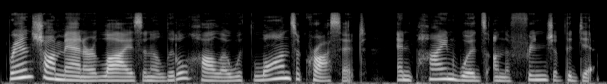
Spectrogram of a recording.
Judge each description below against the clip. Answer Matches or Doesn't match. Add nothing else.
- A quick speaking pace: Doesn't match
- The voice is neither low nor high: Doesn't match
